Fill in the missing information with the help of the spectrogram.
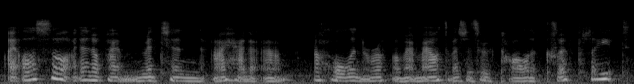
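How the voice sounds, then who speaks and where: A soft-voiced woman in her forties, talking casually and haltingly about her own life, with many fillers and restarts. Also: deep voice, animated, gravelly, a little hiss or hum. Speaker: podcast host. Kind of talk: casual personal talk to camera.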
